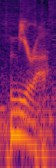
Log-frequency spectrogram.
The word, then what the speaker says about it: Mira: And you pronounce the letter as if it were just like a word on its own. So it's Mira.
